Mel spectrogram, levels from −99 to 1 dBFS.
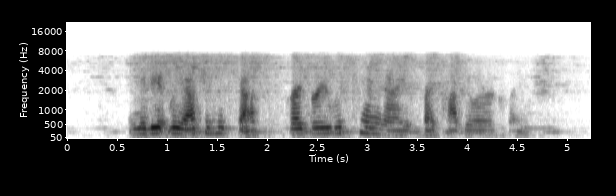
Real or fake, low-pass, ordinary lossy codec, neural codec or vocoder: real; 7.2 kHz; Opus, 24 kbps; none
